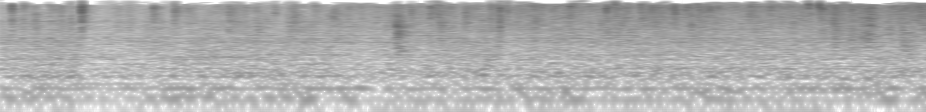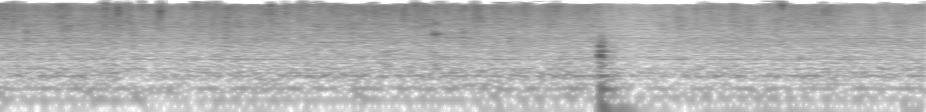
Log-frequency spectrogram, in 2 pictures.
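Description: Squid-ink paella rice sizzling and crackling steadily in a steel paella pan over a high gas flame, as the bottom crust toasts in the final step. A single sharp knock sounds about three-quarters of the way in.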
